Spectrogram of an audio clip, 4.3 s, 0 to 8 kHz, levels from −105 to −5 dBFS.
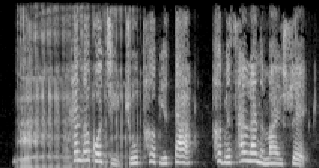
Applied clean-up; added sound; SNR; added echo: none; Burping, eructation; 10 dB; none.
